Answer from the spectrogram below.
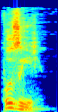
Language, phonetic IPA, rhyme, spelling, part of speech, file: Russian, [pʊˈzɨrʲ], -ɨrʲ, пузырь, noun, Ru-пузырь.ogg
- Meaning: 1. bubble 2. blister 3. bladder 4. bottle (usually of an alcoholic beverage)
